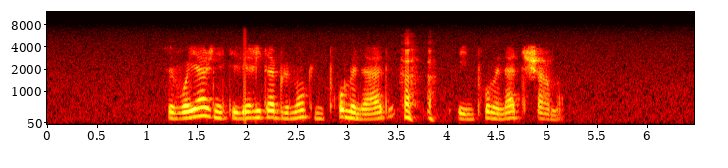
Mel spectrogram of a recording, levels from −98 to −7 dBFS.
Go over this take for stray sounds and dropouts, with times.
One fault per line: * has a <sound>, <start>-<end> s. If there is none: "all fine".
* has a laugh, 3.5-3.9 s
